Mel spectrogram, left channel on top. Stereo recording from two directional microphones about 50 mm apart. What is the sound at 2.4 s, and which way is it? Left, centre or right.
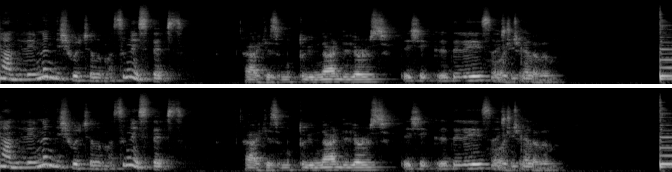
Speech, right.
